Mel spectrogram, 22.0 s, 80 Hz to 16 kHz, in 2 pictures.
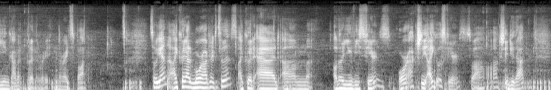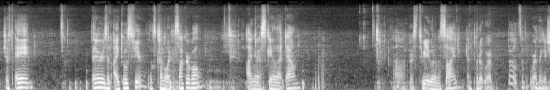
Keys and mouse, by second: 0.6 click, 2.6-4.1 middle drag, 4.8-6.6 middle drag, 9.7-13.4 drag, 10.6 shift+a, 16.6 s, 18.4 click, 19.2 KP_3, 20.5 g.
